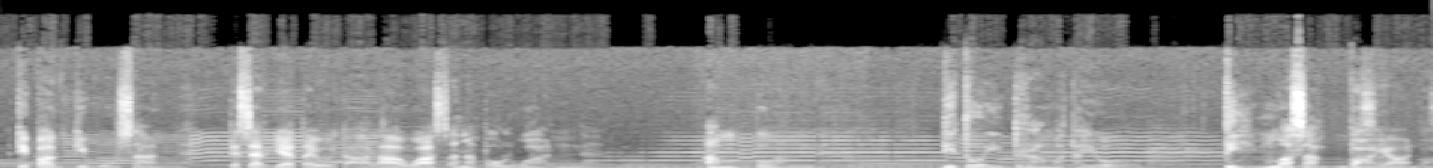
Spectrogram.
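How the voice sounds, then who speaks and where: A male radio drama announcer reads scripted narration. His mid-pitched voice is lively, set over a clear music bed.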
